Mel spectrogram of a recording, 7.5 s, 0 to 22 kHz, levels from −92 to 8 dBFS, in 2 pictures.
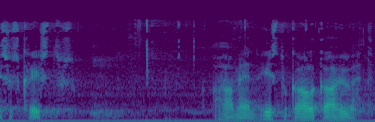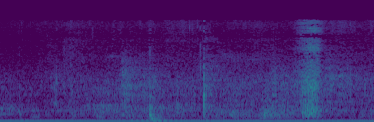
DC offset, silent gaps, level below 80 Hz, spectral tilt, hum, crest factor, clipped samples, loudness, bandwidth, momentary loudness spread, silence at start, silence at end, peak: under 0.1%; none; -62 dBFS; -4 dB/octave; none; 24 dB; under 0.1%; -45 LUFS; 11.5 kHz; 21 LU; 0 s; 0 s; -22 dBFS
